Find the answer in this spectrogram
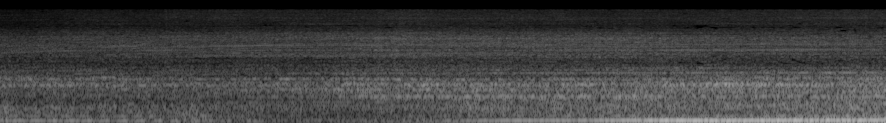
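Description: Jeep Wrangler's engine running at a steady, low pitch under load as it climbs a steep slope under winch, growing louder about two seconds in as the Jeep comes closer.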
